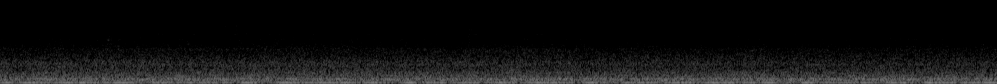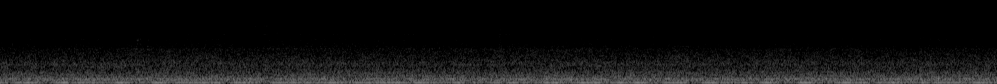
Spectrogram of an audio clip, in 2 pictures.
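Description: An electric locomotive hums and rumbles steadily as it runs along the track.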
